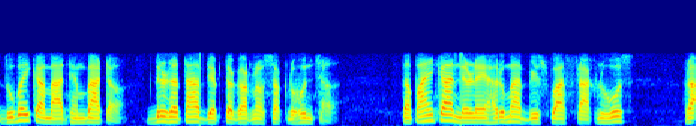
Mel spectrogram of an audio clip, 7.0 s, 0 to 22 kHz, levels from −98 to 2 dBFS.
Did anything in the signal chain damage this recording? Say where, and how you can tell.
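Yes: bit errors on a digital phone line, in the network stage, around 1.99–2.02 s and 4.54–4.62 s. Flipped bits spoil single G.711 samples, giving ticks: waveform spikes, thin broadband spectrogram lines.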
